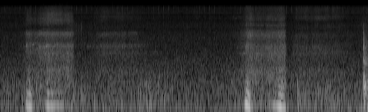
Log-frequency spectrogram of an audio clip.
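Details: Two-month-old male German Shepherd puppy named Picasso, asleep, snoring: soft low breathy snorts in pairs, one near the first second and another near five seconds, with quiet hiss between and a brief click at the end.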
